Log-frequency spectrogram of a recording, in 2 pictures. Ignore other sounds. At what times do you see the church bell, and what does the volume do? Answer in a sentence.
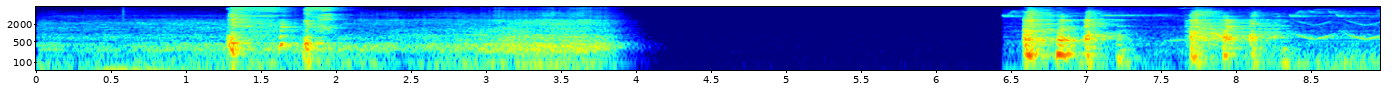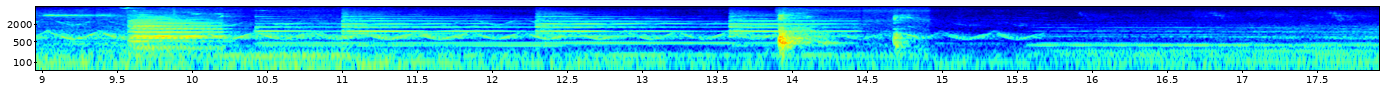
The church bell can be heard from 6.4 to 14.4 s, getting louder then quieter.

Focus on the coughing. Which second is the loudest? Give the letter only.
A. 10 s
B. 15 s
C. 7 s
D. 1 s
C.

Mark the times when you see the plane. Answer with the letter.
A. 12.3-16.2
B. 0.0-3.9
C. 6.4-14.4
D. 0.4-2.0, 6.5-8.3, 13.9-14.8
B.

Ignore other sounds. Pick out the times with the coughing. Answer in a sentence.
You can hear the coughing from 0.4 to 2.0 s, from 6.5 to 8.3 s and from 13.9 to 14.8 s.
